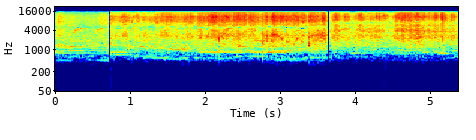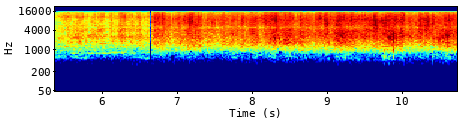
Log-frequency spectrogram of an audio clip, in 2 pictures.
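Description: Thin plastic gloves rustling and crinkling as hands squeeze and mix moist shredded fruit in a plastic bowl: a dense, crisp rustle, louder over the last few seconds.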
